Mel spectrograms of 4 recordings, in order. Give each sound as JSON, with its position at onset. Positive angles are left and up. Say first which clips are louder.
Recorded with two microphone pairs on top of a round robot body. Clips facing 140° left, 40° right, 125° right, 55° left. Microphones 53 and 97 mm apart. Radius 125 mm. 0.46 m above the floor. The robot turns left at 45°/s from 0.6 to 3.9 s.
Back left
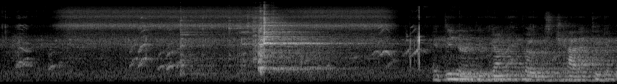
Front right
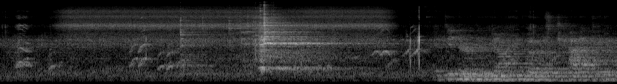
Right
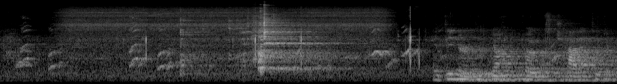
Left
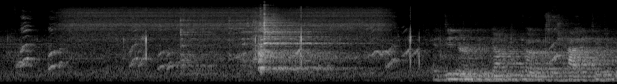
{"t": 1.8, "sound": "dishes clattering", "louder": "back left 1 dB, right 2 dB", "azimuth_deg": -160, "distance_m": 1.5}
{"t": 4.3, "sound": "a woman speaking", "louder": "back left 9 dB, even", "azimuth_deg": 160, "distance_m": 2.5}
